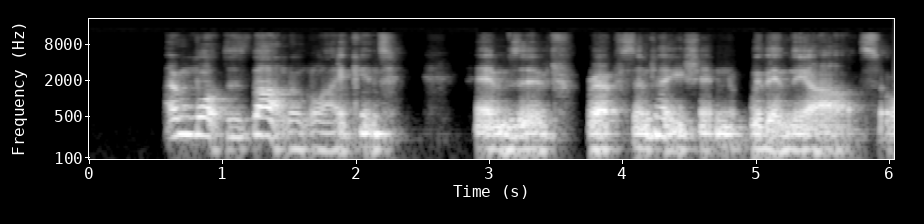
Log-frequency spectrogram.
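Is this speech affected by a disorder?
Yes: cerebral palsy; uses wheelchair.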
